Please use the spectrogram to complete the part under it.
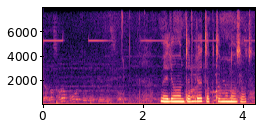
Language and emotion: Russian, neutral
